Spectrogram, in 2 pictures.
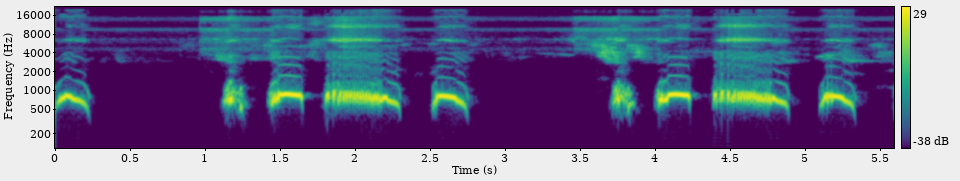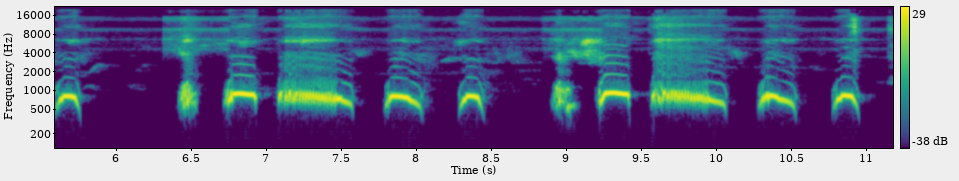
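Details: Dove cooing repeatedly in four phrases, each a series of short arched hoots around a longer rough coo, about two phrases every five seconds. Faint chirping of other birds.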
